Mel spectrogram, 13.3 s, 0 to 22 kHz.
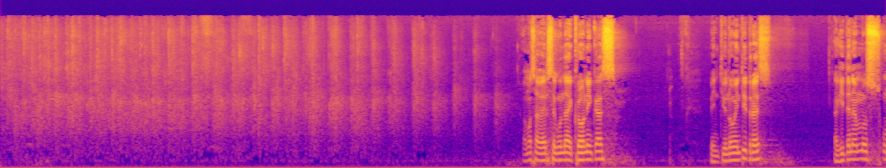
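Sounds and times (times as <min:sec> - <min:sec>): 
church audience applauding: 0:00.0 - 0:07.7
speech: 0:07.8 - 0:09.4, 0:10.6 - 0:11.7, 0:12.5 - 0:13.2.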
